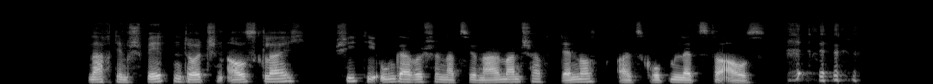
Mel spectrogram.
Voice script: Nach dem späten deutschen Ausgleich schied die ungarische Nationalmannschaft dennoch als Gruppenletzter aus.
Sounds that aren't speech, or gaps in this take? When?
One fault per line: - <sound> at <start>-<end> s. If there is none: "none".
- laugh at 7.9-8.6 s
